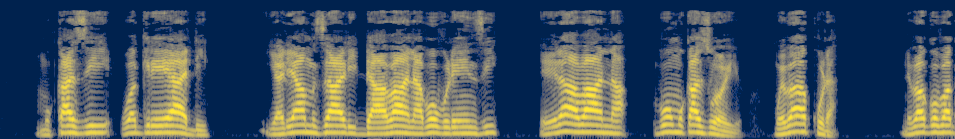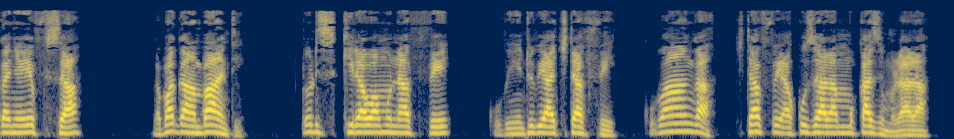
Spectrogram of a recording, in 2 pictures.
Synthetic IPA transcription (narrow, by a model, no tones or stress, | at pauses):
mukaziwaɡiɾejadi | jaljaːmuzaːlidːaːβaːnaβo̞ːβule̞ːnzi | e̞ɾaːβaːna | βo̞ːmukazio̞̰ːjo̞̰ | βwe̞βakula̰ | neβaɡo̞βaɡaɲaje̞fu̥sa | ŋɡaβaɡaːmbaːnti | to̞lisi̥kiɾawamunafːe̞ | kuβiːntuβjaci̥tafːe̞ | kuβaːŋɡa | ci̥tafːe̞akuzaːlamumukazimulala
